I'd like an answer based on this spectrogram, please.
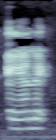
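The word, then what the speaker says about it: Alnwick: potter fans make the pilgrimage to anik castle and it's spelled onwick and they have a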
